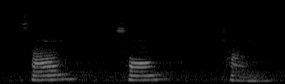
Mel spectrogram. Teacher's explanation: The iyang, which has no sound value as the initial sound, is pronounced as NG as a batchim.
